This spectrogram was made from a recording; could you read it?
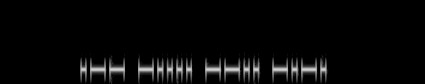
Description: Morse code, heard as a keyed tone, about 25 wpm, 700 Hz. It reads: W6ZC
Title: USA Call Signs - 4 Characters - Repeated 2x - 25wpm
